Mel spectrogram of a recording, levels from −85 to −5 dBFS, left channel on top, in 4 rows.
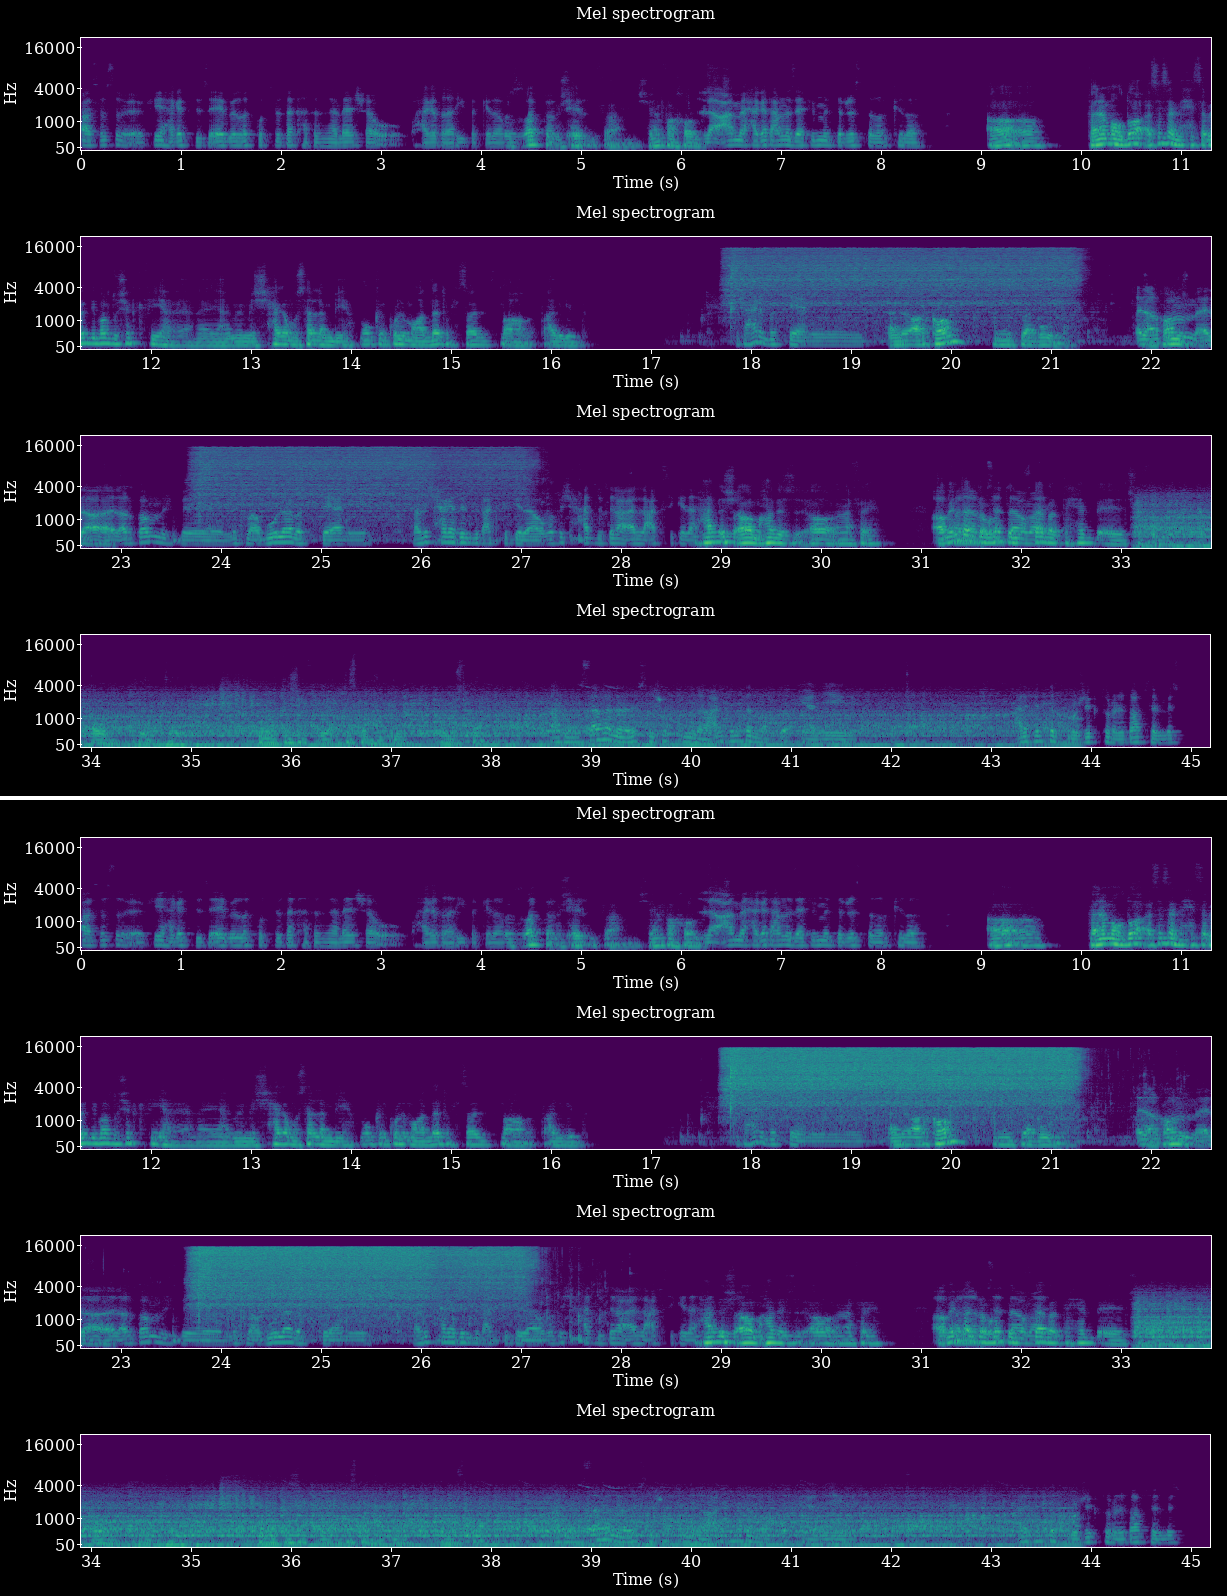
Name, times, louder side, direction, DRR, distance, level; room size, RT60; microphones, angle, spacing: voice 1, 0.0-1.7 2.0-4.2 4.7-5.1 6.2-8.4 17.5-19.1 21.8-25.5 25.9-29.2 31.1-32.3 38.6-41.7 42.2-42.3 43.2-44.9, left 3 dB, 30° left, 0.4 m, -43 dB
voice 2, 4.2-6.3 9.1-9.6 10.1-16.3 19.4-20.2 20.4-21.2 21.9-22.9 28.7-30.6 31.2-33.5 34.0-35.0 35.7-37.2 37.5-38.1, left 1 dB, 60° left, 0.8 m, -38 dB
Water tap faucet / Sink (filling or washing) / Liquid, 17.5-21.4 21.9-22.0 22.3-22.4 23.5-27.7 28.2-28.3, right 12 dB, 90° right, 0.4 m, -32 dB
sound 1, 33.1-43.9, right 3 dB, 25° right, 1.1 m, -40 dB
2.4 x 2.3 x 2.7 m
head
